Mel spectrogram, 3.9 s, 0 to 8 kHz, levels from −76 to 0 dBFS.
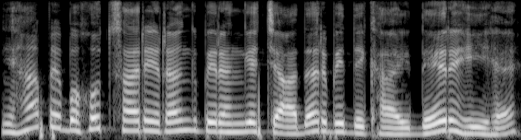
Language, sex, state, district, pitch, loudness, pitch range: Hindi, male, Jharkhand, Ranchi, 190 Hz, -13 LUFS, 150-210 Hz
